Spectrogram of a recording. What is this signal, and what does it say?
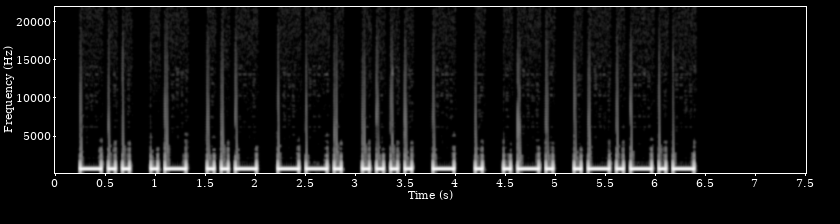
Morse code, heard as a keyed tone, about 17 wpm, 700 Hz. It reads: DAUGHTER.
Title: Sentences from Top 1500 Words 17wpm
